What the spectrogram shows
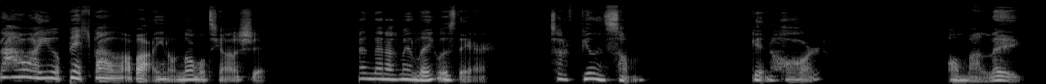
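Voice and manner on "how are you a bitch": mock loud, high-pitched, eccentric yell up close. Retelling yelling close to someone's face in a car: imitating own yelling. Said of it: "yelling at him".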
